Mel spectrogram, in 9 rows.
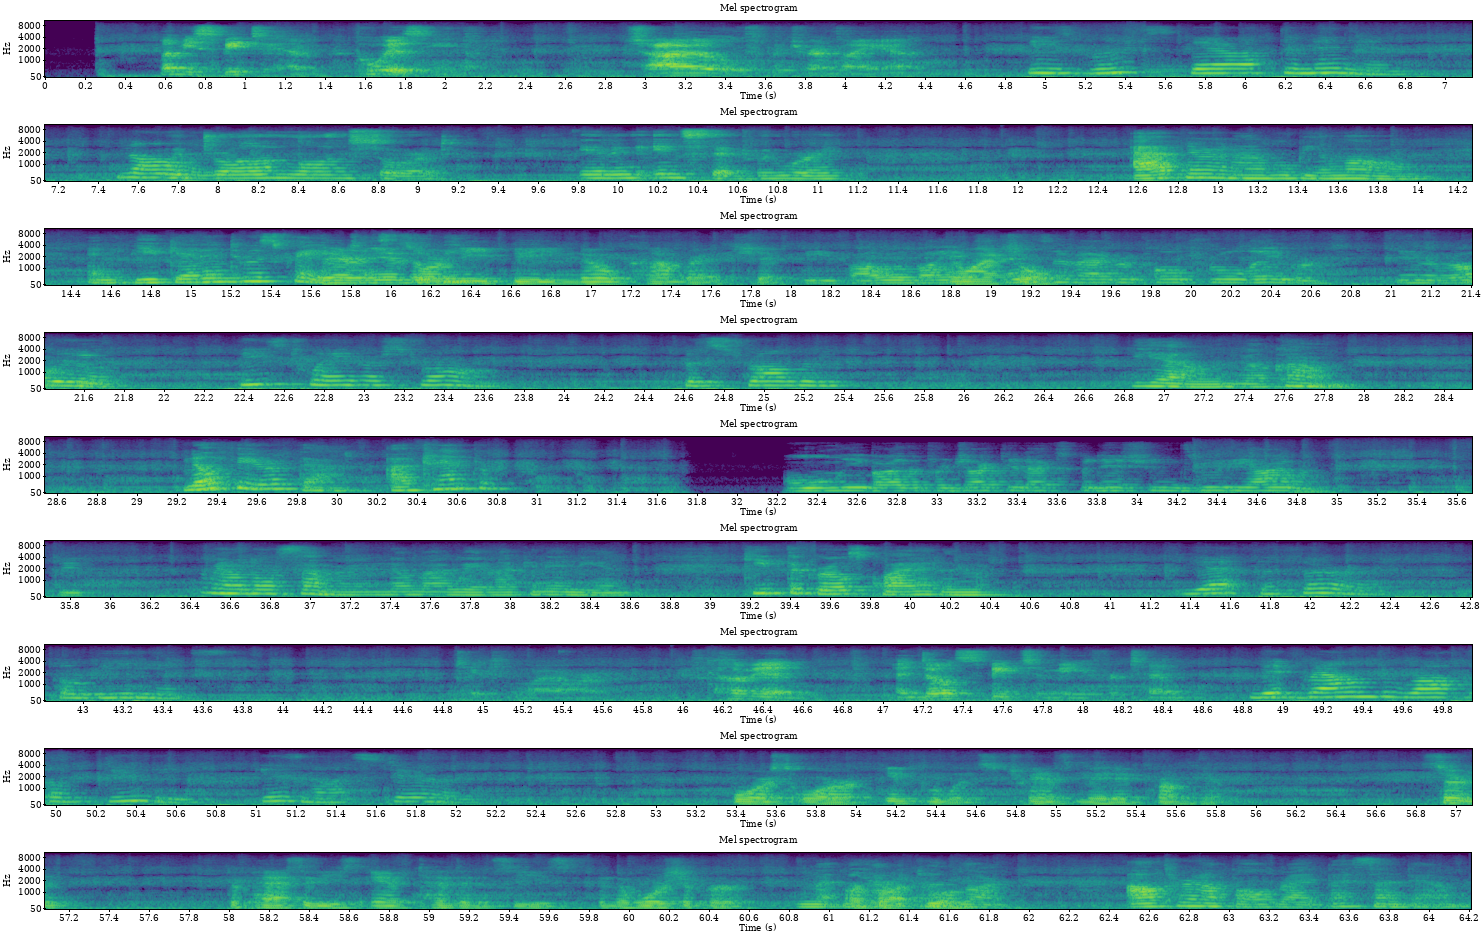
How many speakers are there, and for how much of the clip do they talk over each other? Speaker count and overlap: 6, about 6%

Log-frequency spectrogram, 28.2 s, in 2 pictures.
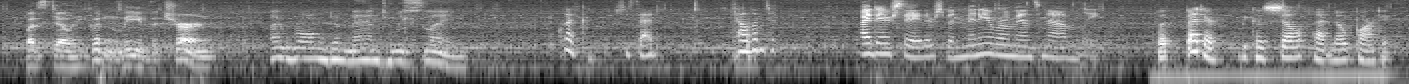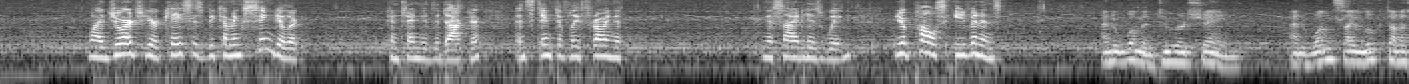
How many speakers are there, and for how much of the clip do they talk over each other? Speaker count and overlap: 6, no overlap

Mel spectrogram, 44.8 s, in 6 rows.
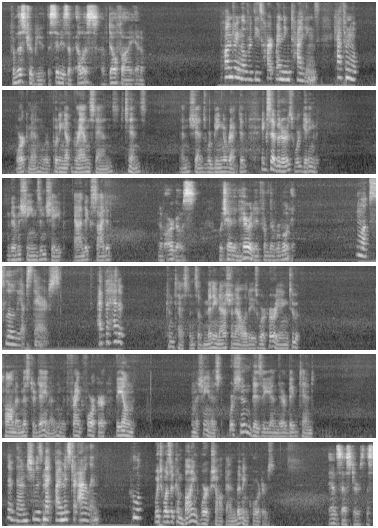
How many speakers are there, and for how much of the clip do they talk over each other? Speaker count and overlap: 3, no overlap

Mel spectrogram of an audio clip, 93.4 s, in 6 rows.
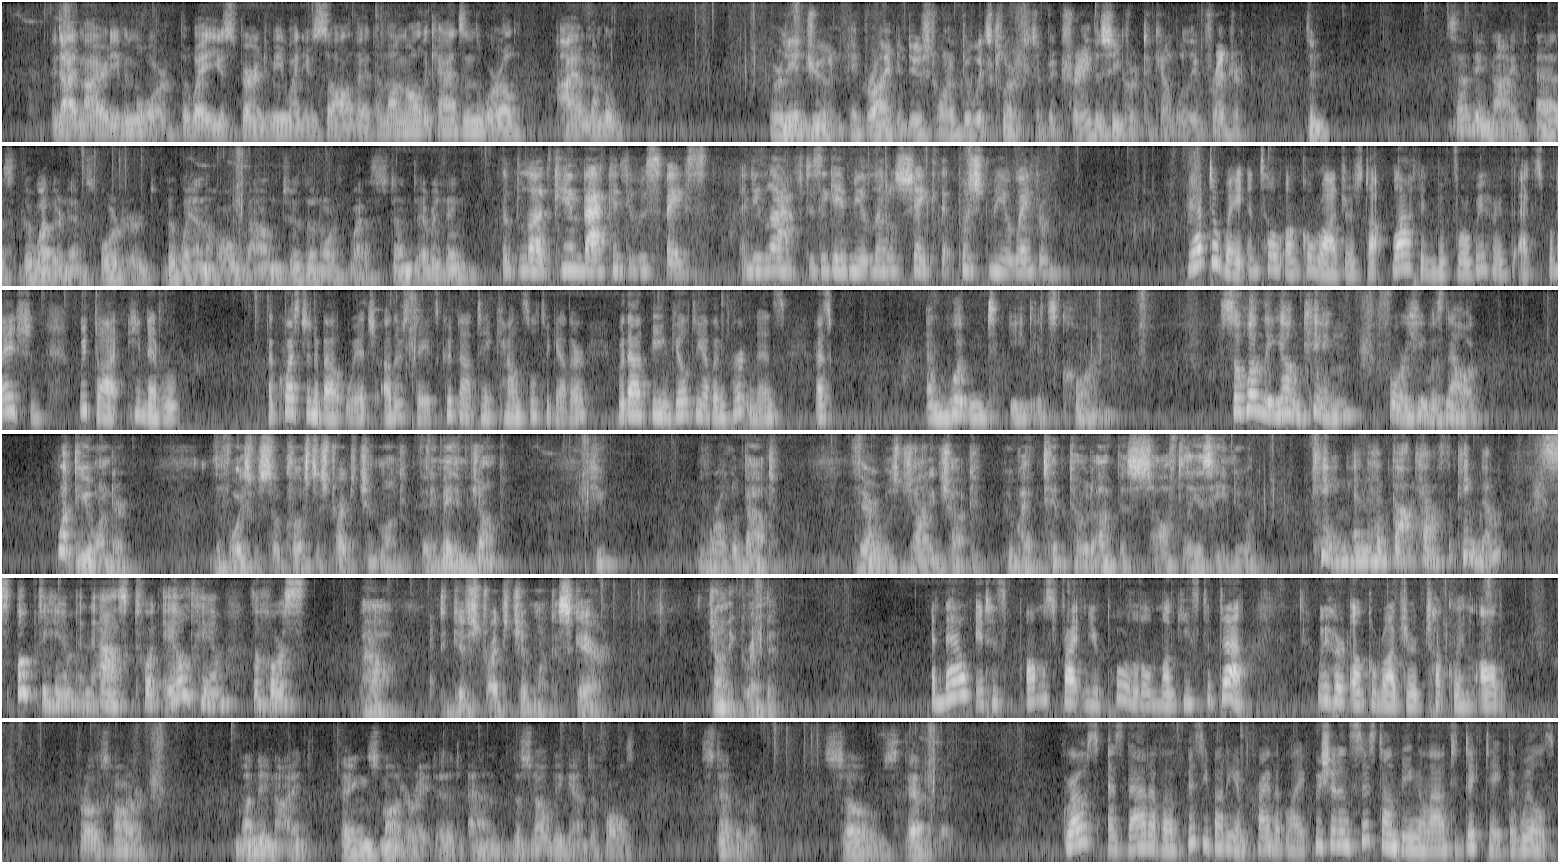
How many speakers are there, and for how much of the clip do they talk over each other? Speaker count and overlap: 8, no overlap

